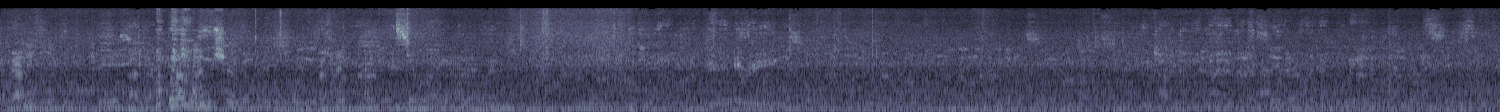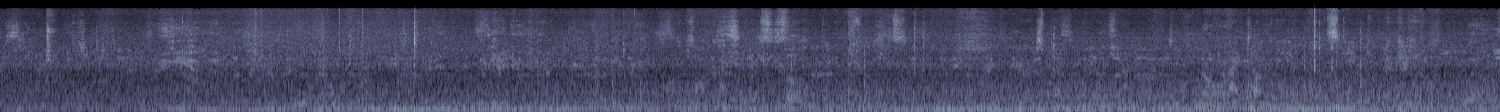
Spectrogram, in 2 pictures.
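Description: A coach bus engine hums with road noise rumbling inside the cabin.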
